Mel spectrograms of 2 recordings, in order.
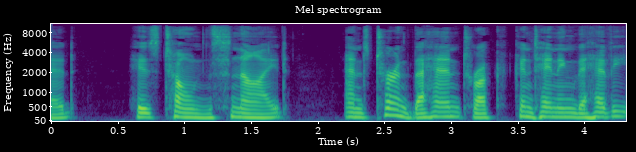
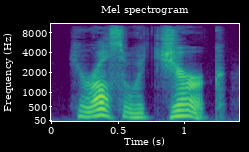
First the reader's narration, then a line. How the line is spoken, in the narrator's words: she said under her breath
